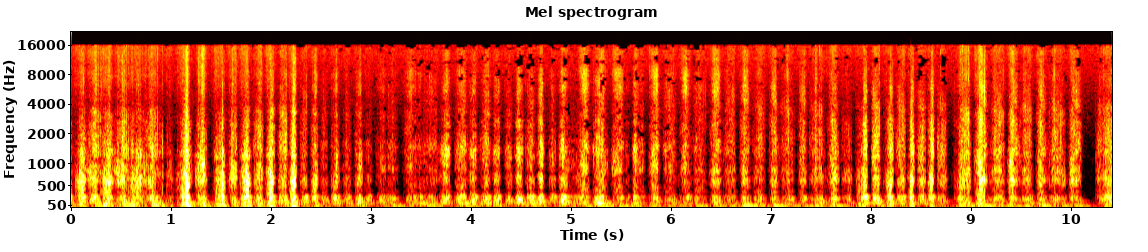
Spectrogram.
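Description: A metal screwdriver tip, held vertically, scratches across the top of an orange foam microphone windscreen. The result is a rapid, continuous series of muffled, rough scratching strokes, heavy in low rumble with a steady low hum underneath and almost no high-end brightness.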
